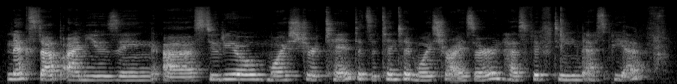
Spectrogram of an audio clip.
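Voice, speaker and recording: A woman's voice: mid-range voice, steady tone, unhurried, roomy sound, distant mic, slight background noise. A woman talking casually through a makeup tutorial, explaining each step as she applies it, with easy fillers along the way. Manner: chatty, explains while applying, with fillers. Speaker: makeup vlogger.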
